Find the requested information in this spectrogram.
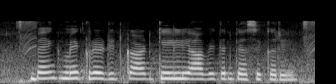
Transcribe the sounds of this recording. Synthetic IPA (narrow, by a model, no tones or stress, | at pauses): bɛ̃ːŋkmẽkɾeːɖɪʈkaːɾɖkelieaːʋeːd̪ənkɛːsekɐɾẽː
